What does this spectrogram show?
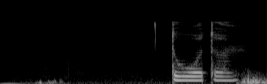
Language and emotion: Russian, neutral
